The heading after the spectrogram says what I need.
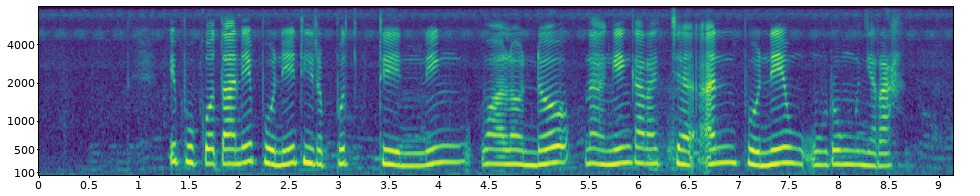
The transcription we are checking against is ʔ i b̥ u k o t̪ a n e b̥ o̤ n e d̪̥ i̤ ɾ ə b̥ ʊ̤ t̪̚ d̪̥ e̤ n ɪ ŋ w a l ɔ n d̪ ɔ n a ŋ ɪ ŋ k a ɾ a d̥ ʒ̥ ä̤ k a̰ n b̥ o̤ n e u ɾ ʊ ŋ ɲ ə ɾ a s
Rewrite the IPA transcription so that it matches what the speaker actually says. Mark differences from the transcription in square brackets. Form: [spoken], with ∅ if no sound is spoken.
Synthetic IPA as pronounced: ʔ i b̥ u k o t̪ a n e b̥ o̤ n e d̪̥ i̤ ɾ ə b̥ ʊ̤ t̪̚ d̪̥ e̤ n ɪ ŋ w a l ɔ n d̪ ɔ n a ŋ ɪ ŋ k a ɾ a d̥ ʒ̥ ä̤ [ʔ] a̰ n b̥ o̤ n e u ɾ ʊ ŋ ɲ ə ɾ a [h]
